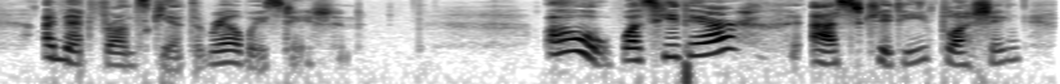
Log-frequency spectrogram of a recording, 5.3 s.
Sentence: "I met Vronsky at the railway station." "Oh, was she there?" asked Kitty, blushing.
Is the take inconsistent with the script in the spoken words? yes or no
yes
